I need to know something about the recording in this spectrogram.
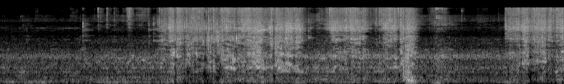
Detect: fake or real fake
